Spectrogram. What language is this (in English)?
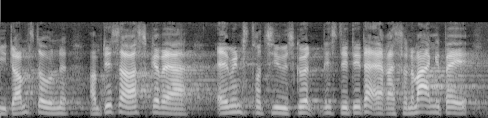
Danish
